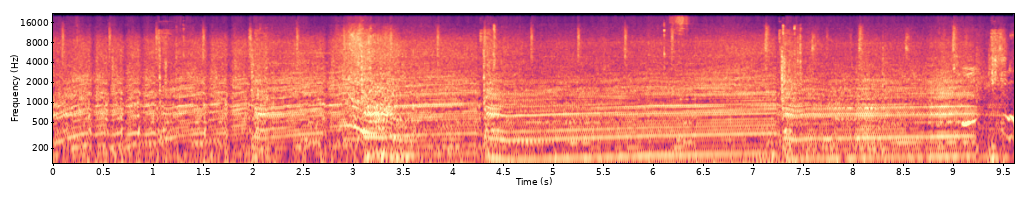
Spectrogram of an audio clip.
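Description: Race car engine in a racing video game played on an Apex racing wheel, a continuous loud high-pitched whine rising and falling through gear shifts, with tire squeal and no talk over it.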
